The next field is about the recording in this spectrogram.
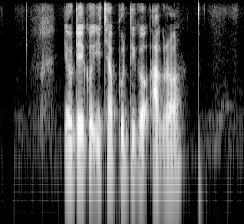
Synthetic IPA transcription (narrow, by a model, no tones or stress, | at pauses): ewʈejkoit̪ːsʰapurt̪ikoʔaɡrʌ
